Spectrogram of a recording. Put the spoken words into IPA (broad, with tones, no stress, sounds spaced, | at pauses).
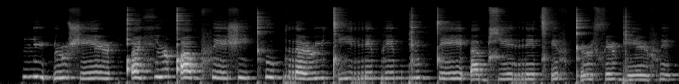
n y˦˨ ʔ y˩˧˩ ɭ ʃ eː˩˧˩ ɭ | qʼ y˧˩˧ ç y˧˥˧ ɭ qʼ ʊː˦˨ b f ɪː˧˩˧ ʃ i˧˩˧ kʰ u˦˨ b r ɐ˧˩˧ ɭ y˩˧˩ tʼ i˩˧˩ r ɪ˨˥ b ɪː˨˥ b ɡʲ u˧˥˧ b t̪ eː˨˥ ʔ ɐ˩˧˩ b ɕ ɪː˩˧˩ r e˨˥ t͡sʼ ɪ˧˥˧ f kʼ ʏ˩˧˩ ɭ s ɪ˧˥˧ ɭ ɡ eː˩˧˩ ɭ f ɪ˦˨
